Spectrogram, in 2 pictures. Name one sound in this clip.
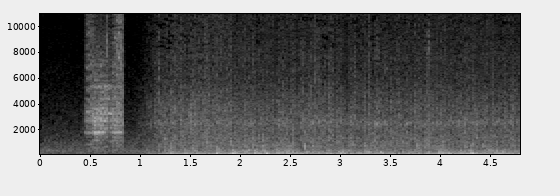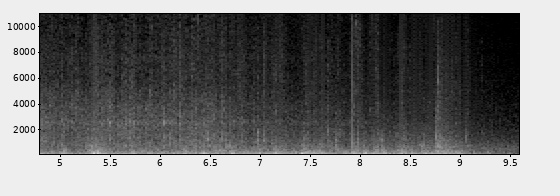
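A heavy mechanism rumbles and grinds steadily.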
